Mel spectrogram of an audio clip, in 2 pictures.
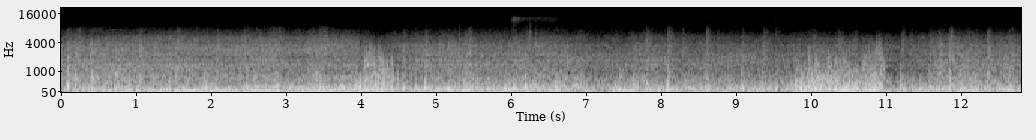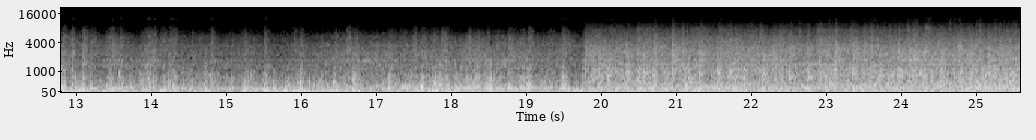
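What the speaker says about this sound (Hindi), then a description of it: "ट्रेन अब आहिस्ता हुई है" The Khyber Mail passenger train rolls along the rails in Pakistan, a loud, close, continuous rumble with rhythmic clickety-clack from the wheels, heard from onboard as it slows.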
